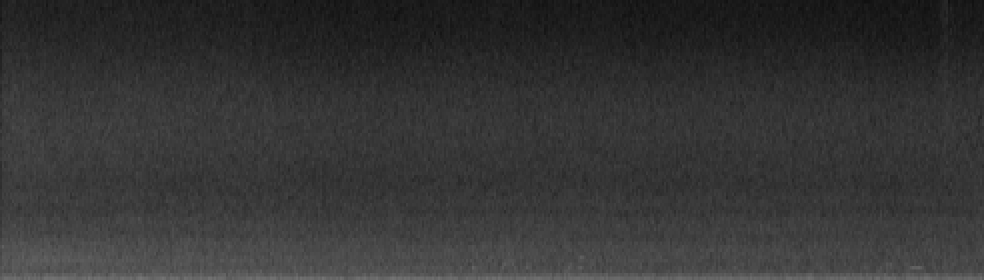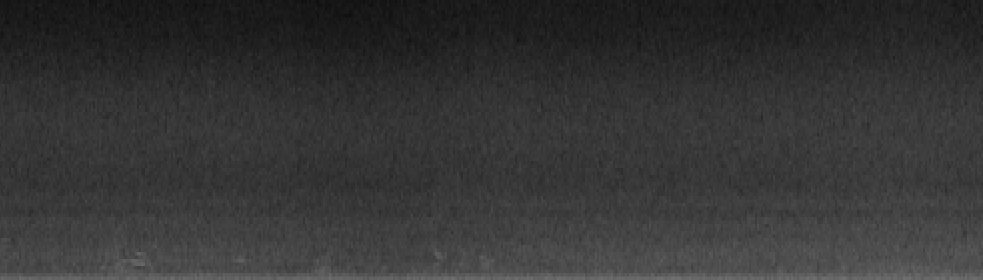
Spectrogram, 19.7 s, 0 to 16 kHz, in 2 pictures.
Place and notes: Viktoriapark, Kreuzberg, Berlin - artificial waterfall
Victoriapark, Berlin Kreuzberg. In summer an artificial waterfall originates at the foot of the monument and continues down the hillside to the intersection of Großbeerenstraße and Kreuzbergstraße.
(Sony PCM D50, DPA4060)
